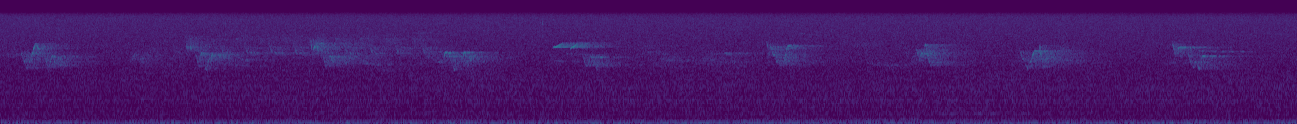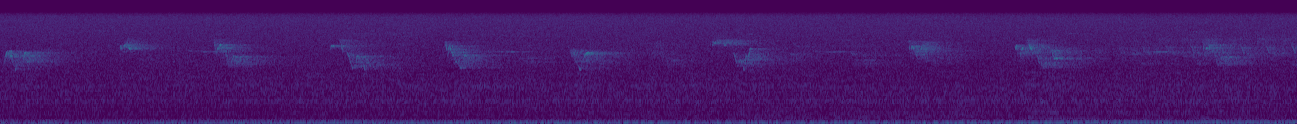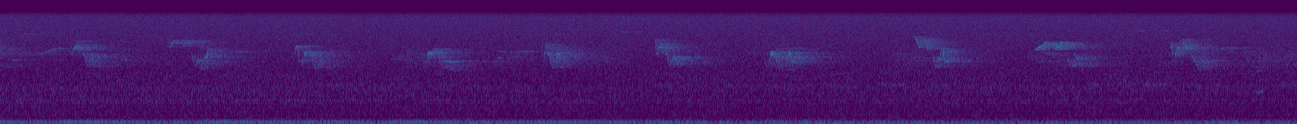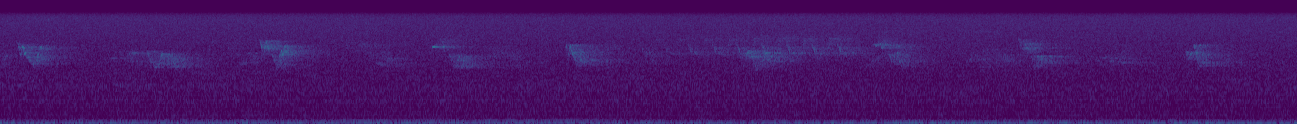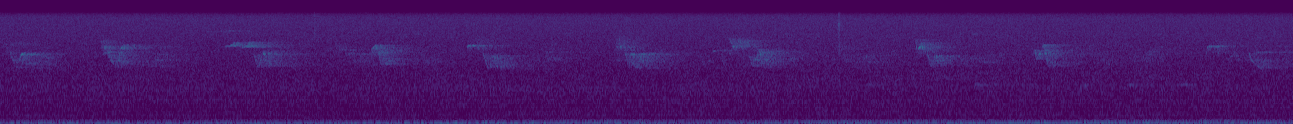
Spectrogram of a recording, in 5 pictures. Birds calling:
American Crow (Corvus brachyrhynchos), Red-eyed Vireo (Vireo olivaceus), Ovenbird (Seiurus aurocapilla)

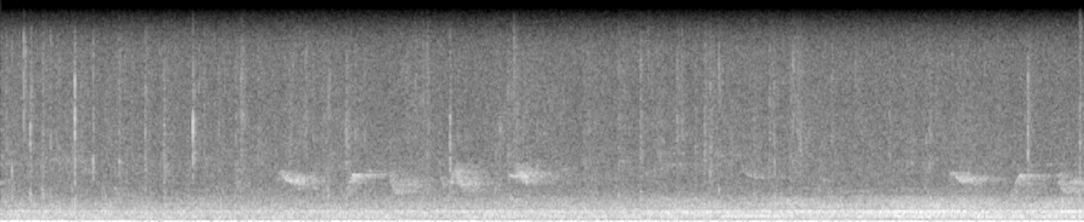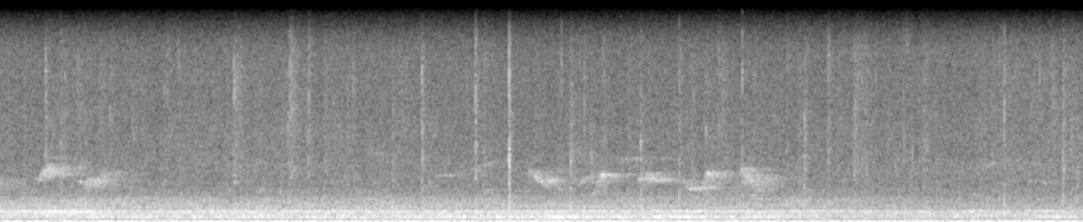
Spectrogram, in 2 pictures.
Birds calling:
Scarlet Tanager (Piranga olivacea)

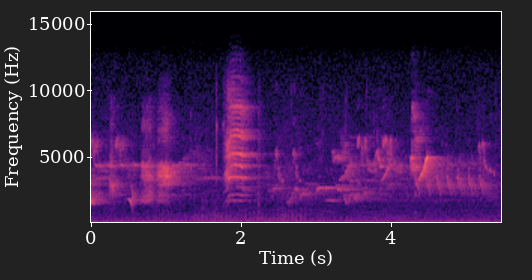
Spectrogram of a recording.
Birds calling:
Hawaii Akepa (Loxops coccineus), Warbling White-eye (Zosterops japonicus), Apapane (Himatione sanguinea), Iiwi (Drepanis coccinea), Chinese Hwamei (Garrulax canorus)

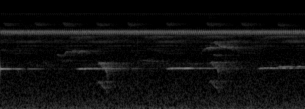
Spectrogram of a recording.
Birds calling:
Buff-throated Woodcreeper (Xiphorhynchus guttatus), Little Tinamou (Crypturellus soui), Barred Forest-Falcon (Micrastur ruficollis), Piratic Flycatcher (Legatus leucophaius)

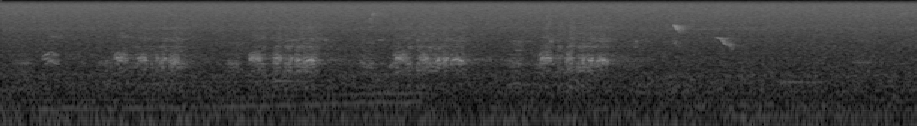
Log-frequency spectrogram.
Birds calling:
Colombian Chachalaca (Ortalis columbiana)

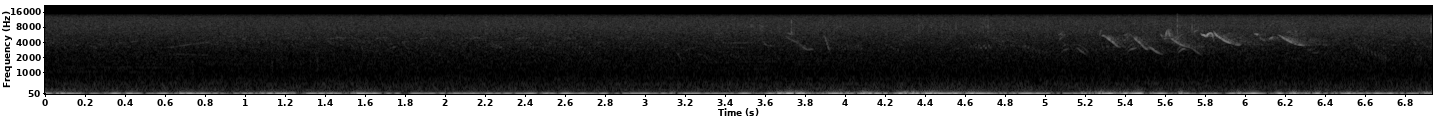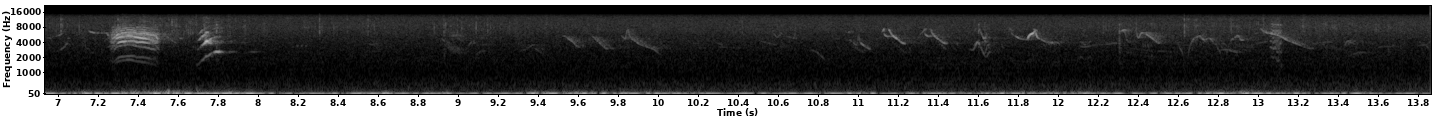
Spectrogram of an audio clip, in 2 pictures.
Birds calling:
House Finch (Haemorhous mexicanus), Hawaii Amakihi (Chlorodrepanis virens)

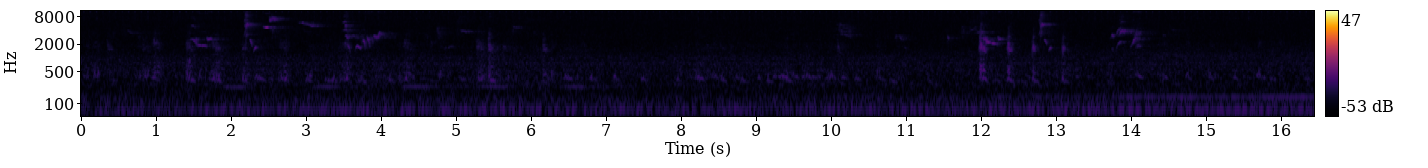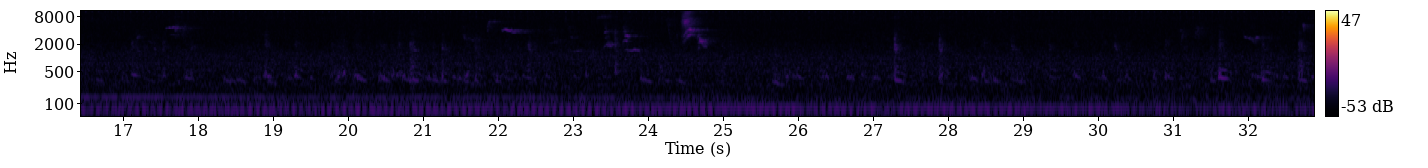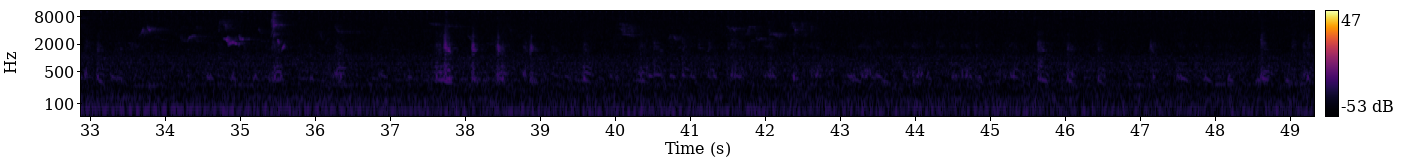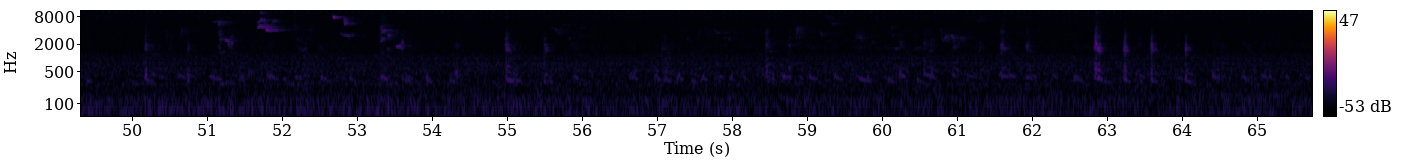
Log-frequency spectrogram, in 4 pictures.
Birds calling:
Gray Catbird (Dumetella carolinensis)

